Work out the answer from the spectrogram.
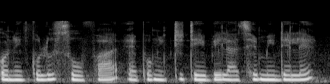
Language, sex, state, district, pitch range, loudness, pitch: Bengali, female, Tripura, West Tripura, 215-230 Hz, -14 LUFS, 220 Hz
